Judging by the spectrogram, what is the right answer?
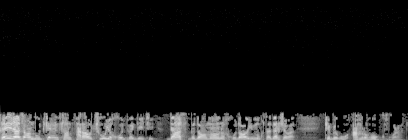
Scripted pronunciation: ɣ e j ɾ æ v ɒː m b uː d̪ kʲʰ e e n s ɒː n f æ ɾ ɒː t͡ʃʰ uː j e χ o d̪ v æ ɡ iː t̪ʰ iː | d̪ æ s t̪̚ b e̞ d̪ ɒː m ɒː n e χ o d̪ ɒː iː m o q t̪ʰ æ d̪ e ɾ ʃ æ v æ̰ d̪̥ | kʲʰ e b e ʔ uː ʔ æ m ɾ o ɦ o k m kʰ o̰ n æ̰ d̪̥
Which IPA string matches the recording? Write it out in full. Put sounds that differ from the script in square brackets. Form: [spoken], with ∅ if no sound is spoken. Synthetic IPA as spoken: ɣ e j ɾ æ [z] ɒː [n] b uː d̪ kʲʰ e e n s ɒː n f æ ɾ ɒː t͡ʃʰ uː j e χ o d̪ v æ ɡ iː t̪ʰ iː | d̪ æ s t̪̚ b e̞ d̪ ɒː m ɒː n e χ o d̪ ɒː iː m o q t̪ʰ æ d̪ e ɾ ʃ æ v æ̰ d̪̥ | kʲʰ e b e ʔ uː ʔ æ m ɾ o ɦ o k m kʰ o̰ n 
